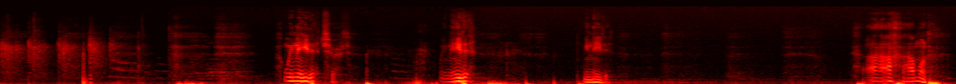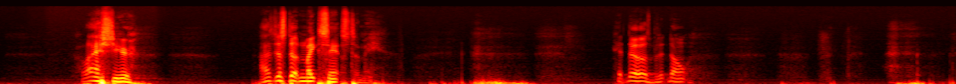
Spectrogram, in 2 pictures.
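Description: A man speaks with animation into a microphone, heard through loudspeakers in an echoing room, with long pauses between phrases.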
